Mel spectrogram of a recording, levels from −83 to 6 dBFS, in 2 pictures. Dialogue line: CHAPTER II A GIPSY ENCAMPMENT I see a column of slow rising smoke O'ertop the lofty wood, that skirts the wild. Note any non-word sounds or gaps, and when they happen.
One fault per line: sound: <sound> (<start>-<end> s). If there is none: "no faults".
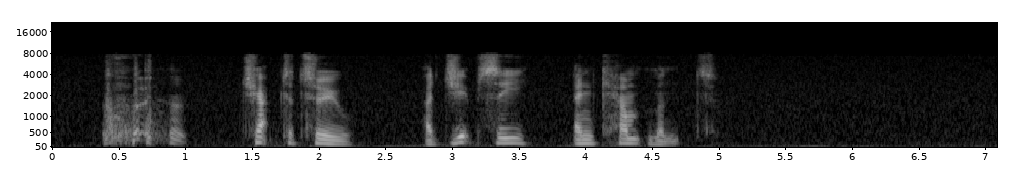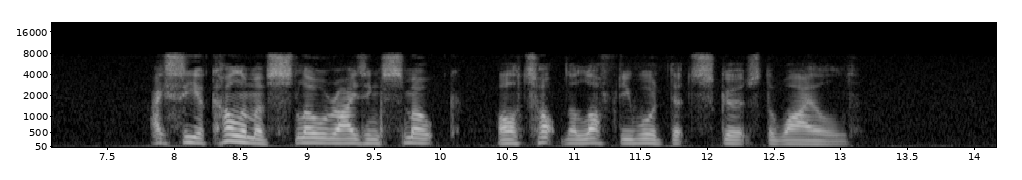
sound: cough (0.4-1.0 s)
